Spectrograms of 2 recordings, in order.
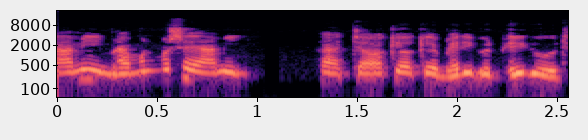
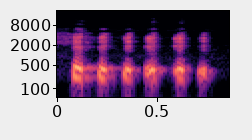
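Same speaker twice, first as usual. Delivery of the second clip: smug laugh; 3 semitones higher than usual. Acted. Villain gloats over his plan.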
